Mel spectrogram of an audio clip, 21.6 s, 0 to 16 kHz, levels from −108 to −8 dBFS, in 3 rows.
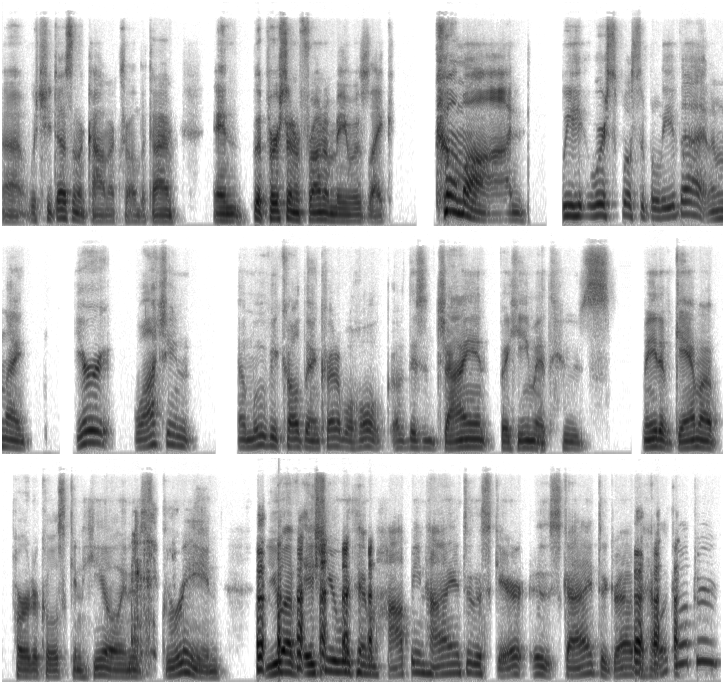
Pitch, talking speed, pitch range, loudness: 125 Hz, 185 wpm, 105-155 Hz, -24 LUFS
